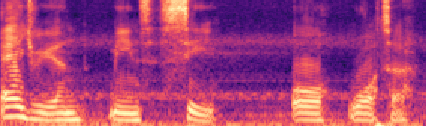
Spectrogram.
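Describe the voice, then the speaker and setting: A man acting as a calm, resolute and loyal android in a fan audio drama. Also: medium pitch, slow pace. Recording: faint ambient background noise.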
